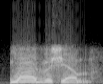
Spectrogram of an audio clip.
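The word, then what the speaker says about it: Yad Vashem: the Holocaust Memorial Museum yes how do you pronounce that the national yadvashem yadvashem um is uh Oscar Schindler one of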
